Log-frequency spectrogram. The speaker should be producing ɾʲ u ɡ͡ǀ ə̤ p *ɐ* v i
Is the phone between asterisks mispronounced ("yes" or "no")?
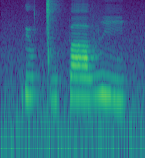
yes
